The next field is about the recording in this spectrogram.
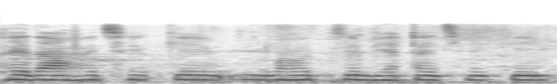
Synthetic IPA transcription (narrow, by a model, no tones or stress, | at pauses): pʰəjd̪aɦɔjt͡ʃʰɛkibəɦut̪t͡ʃebʱeʈət͡ʃʰɛki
